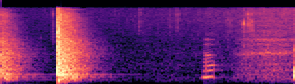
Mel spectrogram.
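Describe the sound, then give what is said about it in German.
A hammer taps a rivet on a metal plate: one sharp, loud strike that rings briefly with a metallic tone, then a quieter knock and a second strike at the end. “Oh Gott, wie hält die denn den Hammer fest?”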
